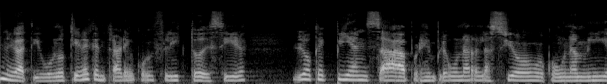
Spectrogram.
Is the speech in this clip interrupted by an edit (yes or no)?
no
